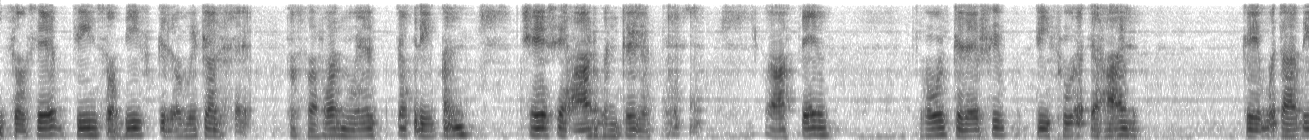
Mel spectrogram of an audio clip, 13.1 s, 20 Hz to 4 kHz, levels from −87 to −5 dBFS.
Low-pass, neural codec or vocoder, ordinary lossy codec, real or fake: 3.6 kHz; codec, 24 kHz, 1 kbps, SNAC; none; fake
